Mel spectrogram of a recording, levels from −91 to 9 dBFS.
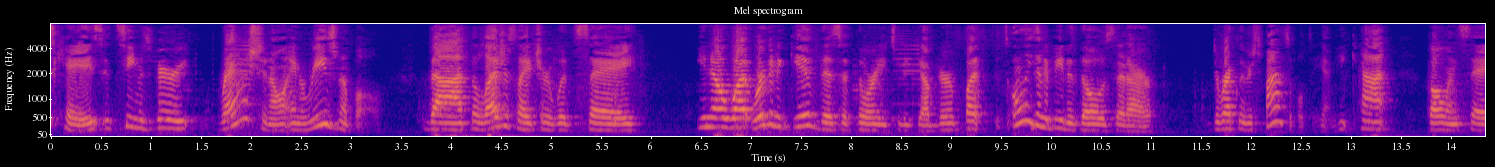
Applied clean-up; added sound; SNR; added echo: neural separator model SepFormer DNS4.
